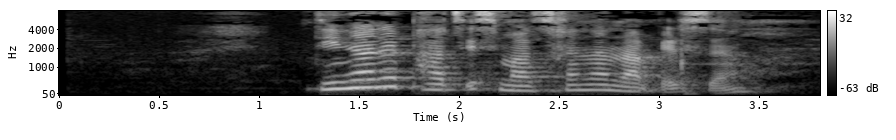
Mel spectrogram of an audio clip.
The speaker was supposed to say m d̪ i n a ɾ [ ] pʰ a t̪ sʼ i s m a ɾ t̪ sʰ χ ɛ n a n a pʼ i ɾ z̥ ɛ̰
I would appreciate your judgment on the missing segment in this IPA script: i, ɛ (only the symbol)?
ɛ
